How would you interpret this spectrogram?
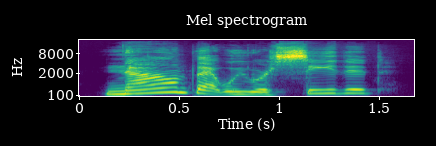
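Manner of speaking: ordinary delivery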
